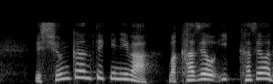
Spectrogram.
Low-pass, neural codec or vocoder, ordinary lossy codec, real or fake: 7.2 kHz; codec, 16 kHz, about 1 kbps, DyCAST, with the encoder's durations; Opus, 16 kbps; fake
